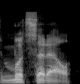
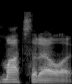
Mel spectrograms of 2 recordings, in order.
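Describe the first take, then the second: First: The word is clipped, dropping its final vowel. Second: The word is said in full with its final vowel. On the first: The speaker calls it right. "It's like what's it's mozz" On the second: The speaker calls it wrong. "nobody says mozzarella"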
